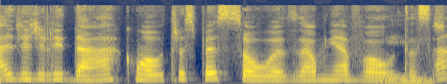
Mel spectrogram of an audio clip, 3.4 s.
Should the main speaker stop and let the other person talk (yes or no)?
yes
